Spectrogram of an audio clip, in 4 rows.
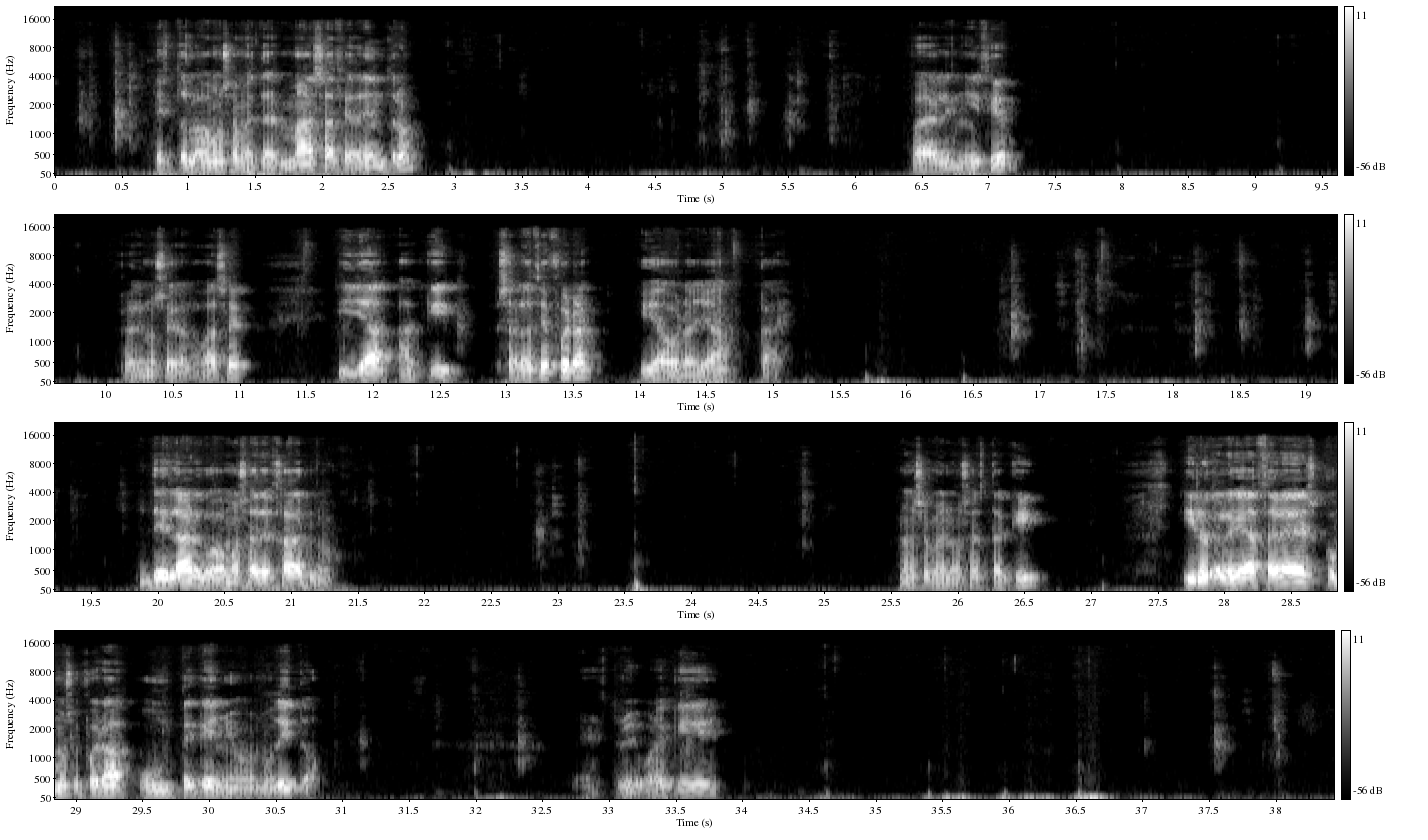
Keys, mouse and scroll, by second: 0.1-1.5 ctrl+shift+middle drag, 0.9 g, 1.5 click, 1.7 z, 2.4 g, 3.1 click, 3.4 right click, 3.5 g, 4.5 click, 4.9 alt+q, 5.3-6.9 ctrl+middle drag, 6.4 g, 6.9 click, 7.0 right click, 7.2 g, 8.1 click, 8.7 g, 9.3 click, 9.5 g, 9.9 click, 10.2 right click, 10.5 g, 11.0 click, 11.6-14.3 shift+middle drag, 14.3 ctrl+click, 14.8-15.7 shift+middle drag, 15.7 ctrl+click, 16.4 ctrl+click, 17.2 alt+q, 17.6-20.4 ctrl+middle drag, 19.7 g, 20.4 click, 20.6 z, 21.0 ctrl+middle click, 21.4 right click, 21.6 g, 22.0 right click, 22.6 shift+right click, 23.0 x, 24.3 right click, 24.9 g, 27.2 click, 30.6-32.0 ctrl+middle drag, 32.0 ctrl+click, 33.4 alt+q, 34.7 ctrl+click, 35.4 ctrl+click, 36.0 ctrl+click, 36.5 ctrl+click, 37.8 alt+q.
